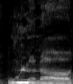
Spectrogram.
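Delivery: a loud, startled ouh là là. Real, not acted. Reading the chatbot's answer, loudly startled. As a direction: jump at the reply. Reacting to the app's reply.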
